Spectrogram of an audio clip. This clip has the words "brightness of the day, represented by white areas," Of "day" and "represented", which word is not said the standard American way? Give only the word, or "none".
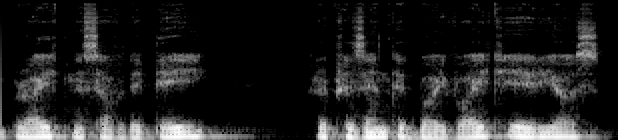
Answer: none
